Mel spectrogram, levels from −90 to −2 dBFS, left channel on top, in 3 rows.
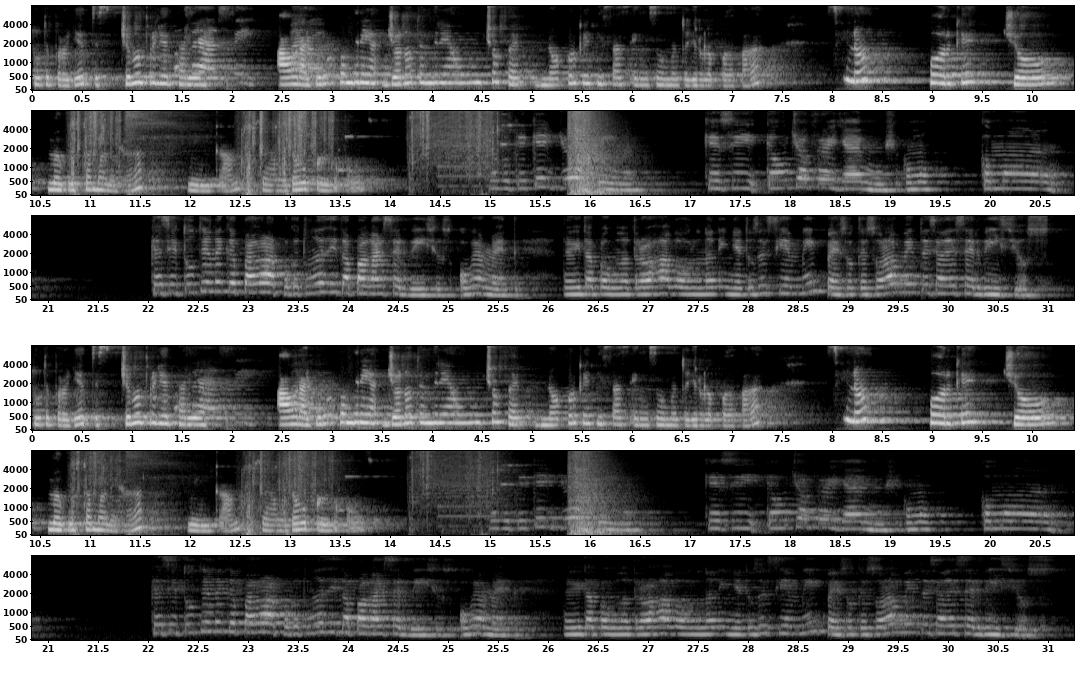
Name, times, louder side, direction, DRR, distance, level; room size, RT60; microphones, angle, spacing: voice 1, 0.0-1.7 2.4-7.3 8.1-8.4 9.0-9.5 9.7-10.3 10.6-11.6 12.0-13.7, right 1 dB, 10° right, 8 dB, 1.5 m, -26 dB
voice 2, 1.6-2.3 2.6-2.9 15.0-16.6 17.1-19.5 19.9-20.7 22.0-25.8 26.2-31.0, left 4 dB, 60° left, 9 dB, 1.8 m, -37 dB
sound 1, 10.8-11.8 12.4-13.6 14.2-15.2 15.8-16.4, left 5 dB, 35° left, 1.3 m, -39 dB
28.0 x 20.0 x 9.1 m, 1.2 s
head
